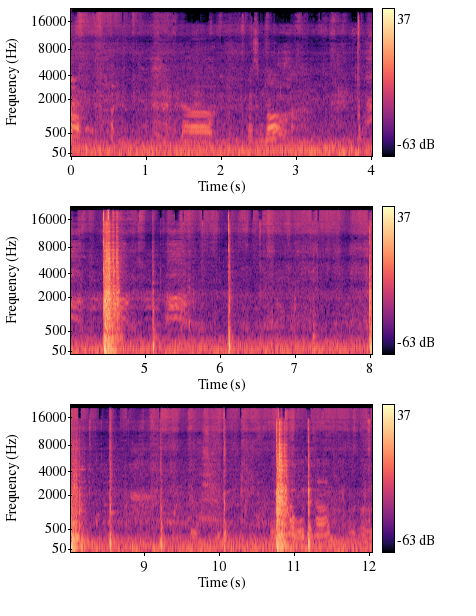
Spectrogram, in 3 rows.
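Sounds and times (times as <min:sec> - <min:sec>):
ball thuds: 0:04.4 - 0:05.2, 0:07.2 - 0:09.4, 0:10.0 - 0:11.4.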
